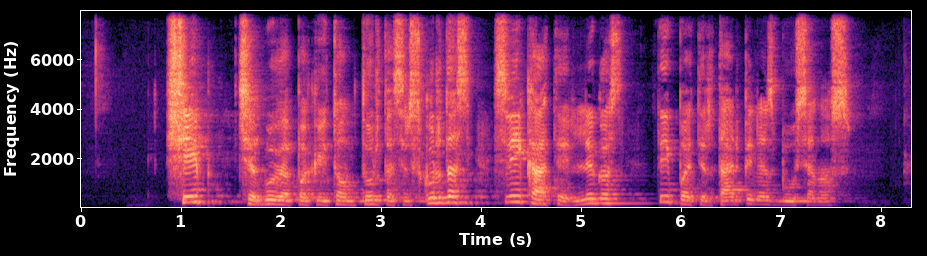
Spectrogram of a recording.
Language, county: Lithuanian, Vilnius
